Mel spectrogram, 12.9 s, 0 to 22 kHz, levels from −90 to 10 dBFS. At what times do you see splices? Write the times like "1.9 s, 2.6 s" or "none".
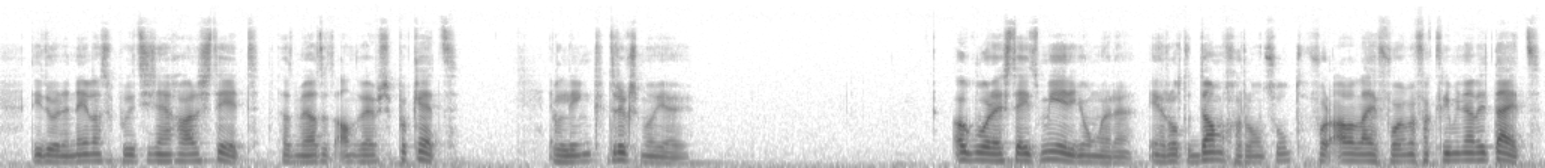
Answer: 2.2 s, 4.6 s, 5.1 s, 9.0 s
